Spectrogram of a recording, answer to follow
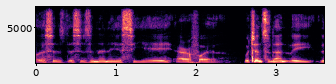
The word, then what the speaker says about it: NACA: initialization of it or the acronym NACA is intended to be pronounced NACA uh as opposed to Naka.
